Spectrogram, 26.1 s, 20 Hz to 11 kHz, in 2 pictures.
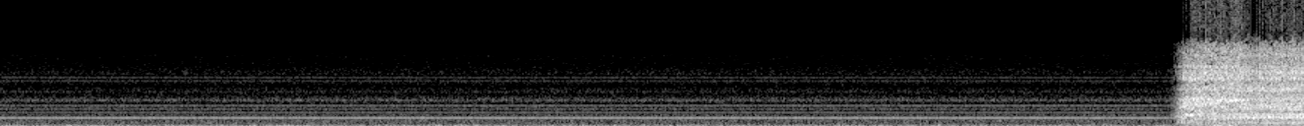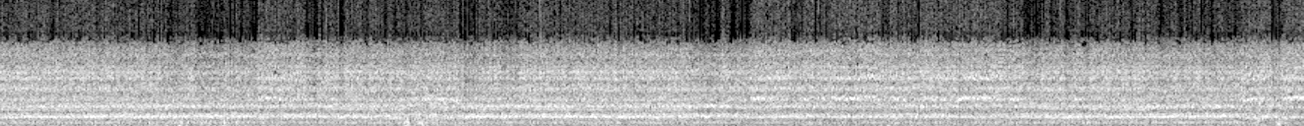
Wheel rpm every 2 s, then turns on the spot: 0, 0, 0, 0, 0, 10, 190, 220, 210, 220, 230, 220, 220.
none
